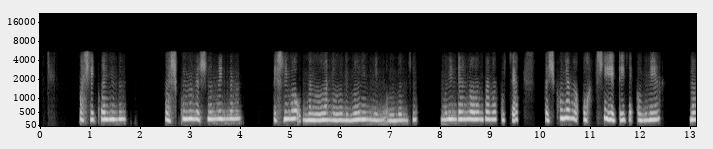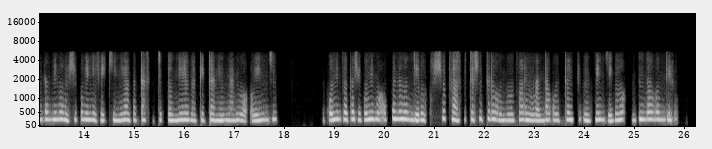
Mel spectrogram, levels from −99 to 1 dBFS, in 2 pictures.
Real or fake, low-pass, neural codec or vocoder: fake; 5.4 kHz; codec, 16 kHz, 0.5 kbps, FreqCodec, smaller model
